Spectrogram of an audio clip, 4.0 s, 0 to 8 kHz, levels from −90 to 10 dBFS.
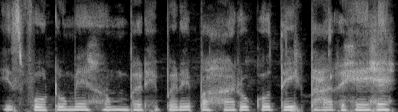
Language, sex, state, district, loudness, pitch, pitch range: Hindi, male, Assam, Kamrup Metropolitan, -18 LUFS, 195 Hz, 185-200 Hz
